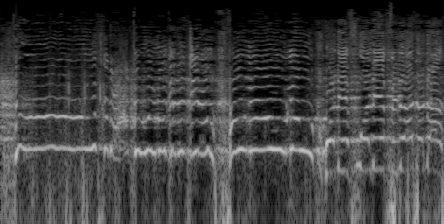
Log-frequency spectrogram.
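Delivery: high, hammed-up frantic worry; mock the panic we feel inside; squeaky half-laughing fake fret; inner panic. Acts inner panic of listeners.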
